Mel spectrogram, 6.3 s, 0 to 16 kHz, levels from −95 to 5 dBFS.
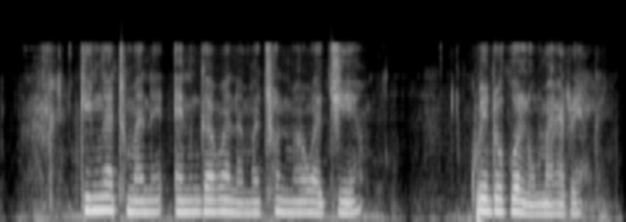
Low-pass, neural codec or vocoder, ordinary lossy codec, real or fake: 7.2 kHz; codec, 16 kHz, 4.8 kbps, FACodec; AAC, 64 kbps; fake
